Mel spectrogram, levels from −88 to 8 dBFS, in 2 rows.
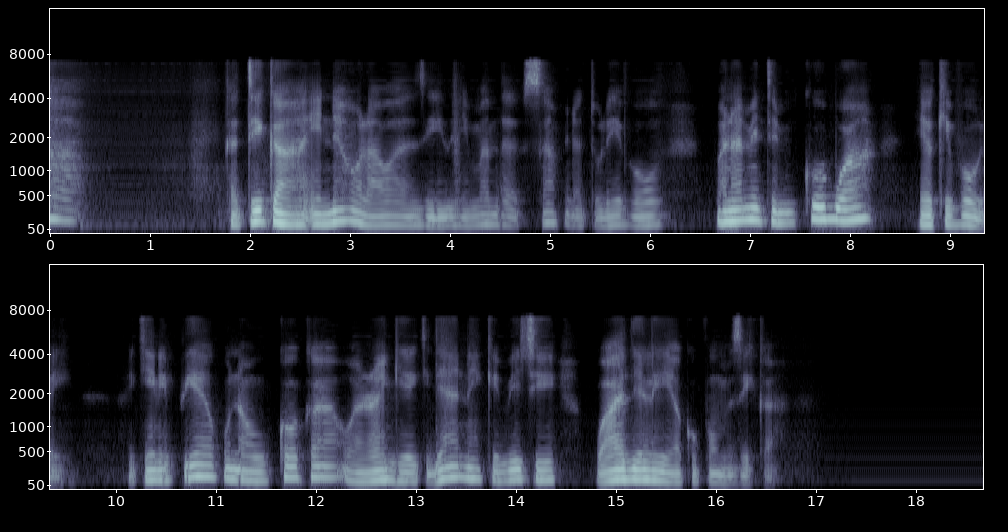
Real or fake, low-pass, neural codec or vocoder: fake; 7.2 kHz; codec, 16 kHz, about 1 kbps, DyCAST, with the encoder's durations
